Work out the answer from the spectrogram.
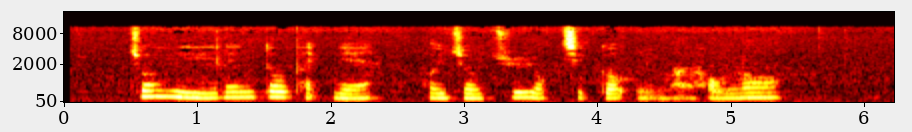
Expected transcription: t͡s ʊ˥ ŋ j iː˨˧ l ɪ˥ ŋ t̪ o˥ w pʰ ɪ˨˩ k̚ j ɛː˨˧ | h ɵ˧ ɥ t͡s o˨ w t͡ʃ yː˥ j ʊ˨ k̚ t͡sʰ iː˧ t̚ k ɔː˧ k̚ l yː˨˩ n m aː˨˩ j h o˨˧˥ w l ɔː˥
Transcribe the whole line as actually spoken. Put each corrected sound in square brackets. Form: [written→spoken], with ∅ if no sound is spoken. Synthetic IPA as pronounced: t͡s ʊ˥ ŋ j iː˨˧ l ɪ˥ ŋ t̪ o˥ w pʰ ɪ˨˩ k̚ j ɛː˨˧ | h ɵ˧ ɥ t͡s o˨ w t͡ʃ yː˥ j ʊ˨ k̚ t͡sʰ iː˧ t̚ k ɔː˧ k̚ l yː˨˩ n m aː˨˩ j h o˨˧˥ w l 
